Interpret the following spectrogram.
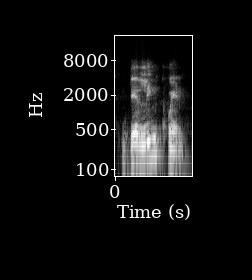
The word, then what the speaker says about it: delinquent: next is next is delinquent they mean delinquent delinquent so here we can say a stress is at second syllable yeah I LAN yeah LAN delinquent right so it means the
